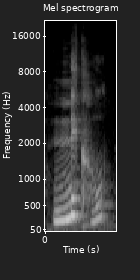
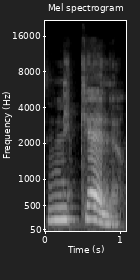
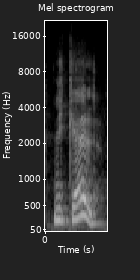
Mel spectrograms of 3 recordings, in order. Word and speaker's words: nickel: nickel well it's not nickel it's nickel pronounced everything at the end all the weight at the end nickel and the i in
